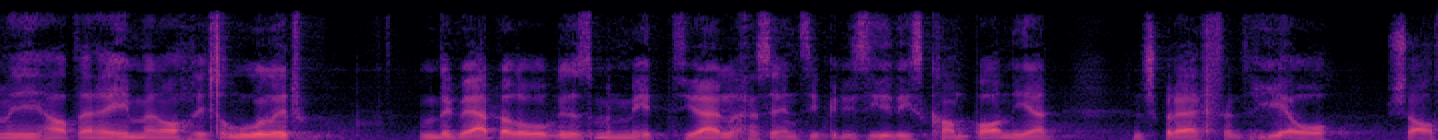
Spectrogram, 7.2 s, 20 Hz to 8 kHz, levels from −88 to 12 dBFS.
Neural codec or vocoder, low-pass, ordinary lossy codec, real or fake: codec, 16 kHz, 1 kbps, FunCodec, trained on LibriTTS, 50 frames a second; 7.2 kHz; none; fake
